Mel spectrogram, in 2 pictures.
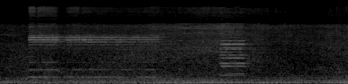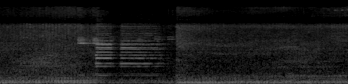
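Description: Street traffic with vehicle horns sounding three times: a horn held about two seconds near the start, a short toot in the middle, and another lasting over a second about two-thirds through, over a steady traffic rumble.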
